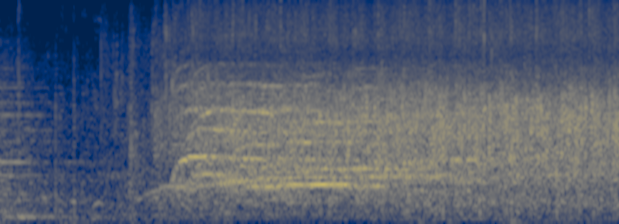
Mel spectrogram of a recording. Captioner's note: audience applauding and cheering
